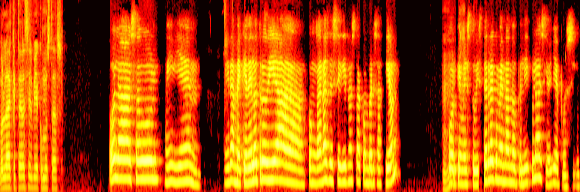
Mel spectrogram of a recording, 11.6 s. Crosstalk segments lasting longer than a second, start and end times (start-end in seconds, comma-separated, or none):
none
